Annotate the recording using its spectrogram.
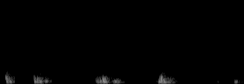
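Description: Four short, low, muffled thumps at uneven intervals, with dead silence between them.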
